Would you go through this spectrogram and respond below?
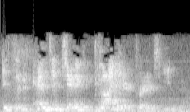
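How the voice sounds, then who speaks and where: A young man playing an excitable scientist puppet, lecturing theatrically in an amateur educational show. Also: fairly high pitch, normal speed. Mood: keen, lecturing. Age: young adult. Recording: very echoey room, distant dull noisy microphone.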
